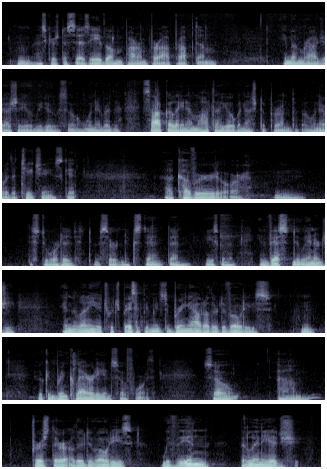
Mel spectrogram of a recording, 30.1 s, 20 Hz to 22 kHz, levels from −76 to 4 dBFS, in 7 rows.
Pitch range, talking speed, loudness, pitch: 95-110 Hz, 130 wpm, -21 LUFS, 100 Hz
